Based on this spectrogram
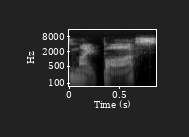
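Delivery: said with disdain, contemptuous tone. Naming a boss while recapping a scene, said with disdain. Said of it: "Why'd you say that with such disdain".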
